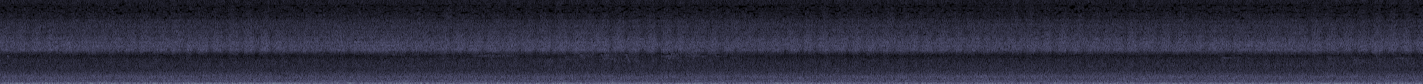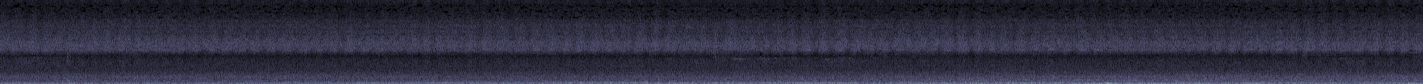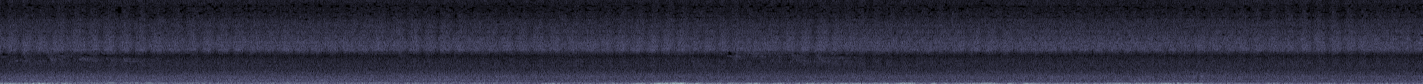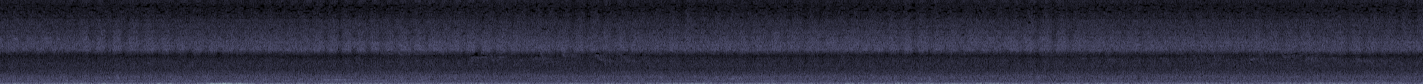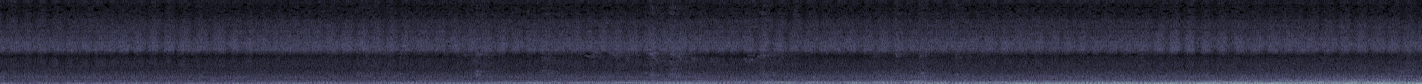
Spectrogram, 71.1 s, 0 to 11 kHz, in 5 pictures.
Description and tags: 120731 Mestre AT EvNeutral 1 F 4824
Evening in a quiet parking lot in the city of Mestre, Italy, featuring some quiet and diffused background traffic and crickets.
These are some recordings I did on a trip to Venice with my Zoom H2, set to 90° dispersion.
They are also available as surround recordings (4ch, with the rear channals at 120° dispersion) Just send me a message if you want them. They're just as free as these stereo versions.
urban, evening, atmo, traffic, mediterranian, crickets, field-recording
